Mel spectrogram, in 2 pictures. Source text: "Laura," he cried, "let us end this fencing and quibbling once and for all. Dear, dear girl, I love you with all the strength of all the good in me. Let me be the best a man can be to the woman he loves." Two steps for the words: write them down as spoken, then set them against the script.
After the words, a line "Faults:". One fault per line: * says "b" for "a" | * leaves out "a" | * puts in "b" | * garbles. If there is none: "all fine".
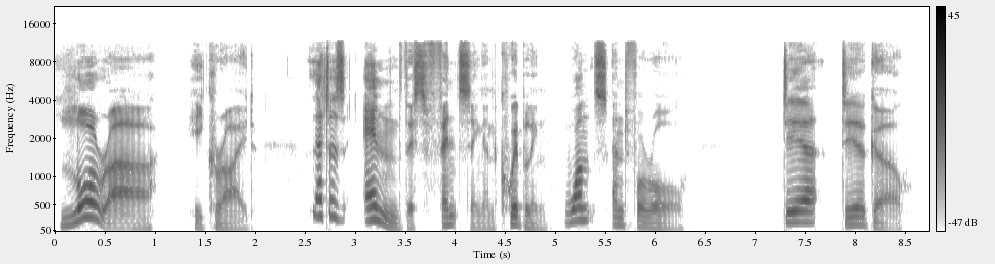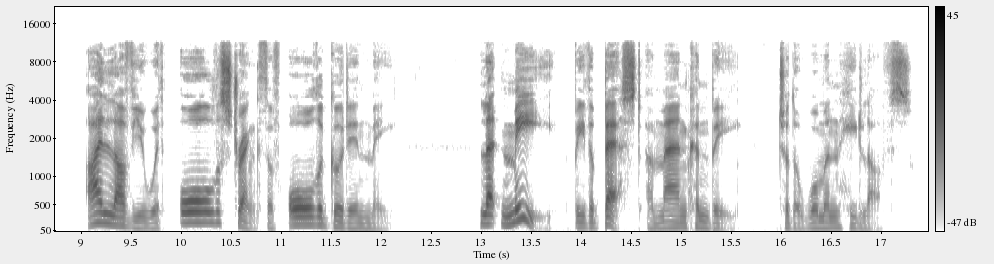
"Laura," he cried, "let us end this fencing and quibbling once and for all. Dear, dear girl, I love you with all the strength of all the good in me. Let me be the best a man can be to the woman he loves."
Faults:
all fine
